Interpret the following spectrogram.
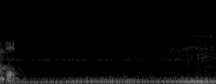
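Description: A faint, steady low hum that grows slightly louder toward the end, under a pause in the speech.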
